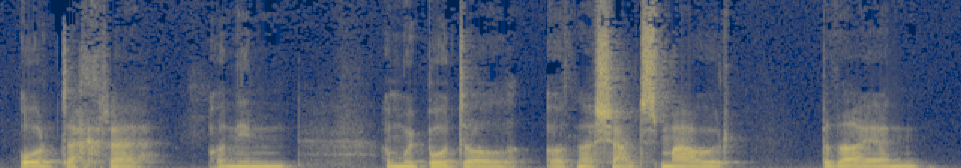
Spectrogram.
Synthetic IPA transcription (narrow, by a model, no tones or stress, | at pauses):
ɔrdɛχrɛ | ɔnin | əmwɪboːdɔlˠɔðnaʃantʰmawr | b̥əðajən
